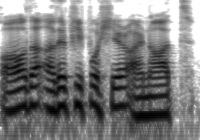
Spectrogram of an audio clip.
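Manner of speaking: usual speaking voice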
